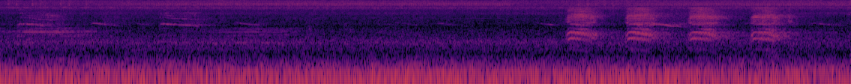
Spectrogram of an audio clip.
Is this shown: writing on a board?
no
